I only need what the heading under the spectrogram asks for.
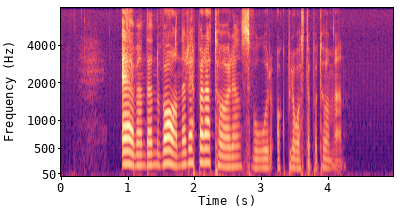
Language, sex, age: Swedish, female, 46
